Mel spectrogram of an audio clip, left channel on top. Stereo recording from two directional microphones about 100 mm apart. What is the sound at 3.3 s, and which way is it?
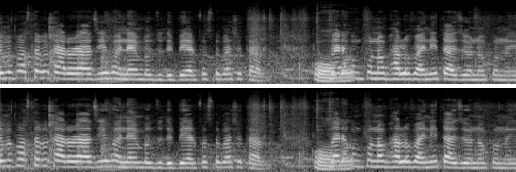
A woman's voice, 55° right (ahead or behind).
